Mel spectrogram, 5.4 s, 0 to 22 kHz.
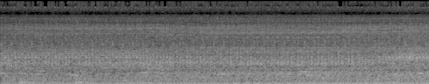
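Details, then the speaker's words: BMW 116d diesel restarted after oil change with all caps closed, sound changing once the pump draws oil; even steady idle with soft regular clatter, no rattle or timing chain slap; healthy. "Hatta şöyle bir şey oluyor ilk anda ses değişmiyor sonra pompa çalışıp yağı çektiği anda ses farklılığı"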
